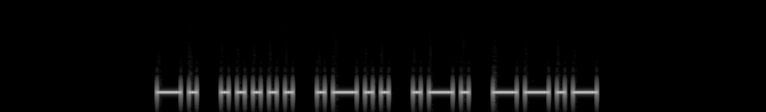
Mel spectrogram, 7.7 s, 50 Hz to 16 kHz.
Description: Morse code, heard as a keyed tone, about 15 wpm, 700 Hz. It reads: N5LRQ
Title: USA Call Signs - 5 Characters - Repeated 2x - 15wpm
